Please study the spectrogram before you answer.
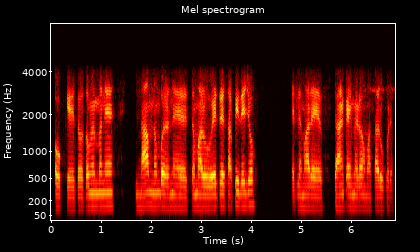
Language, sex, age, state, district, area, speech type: Gujarati, male, 18-30, Gujarat, Ahmedabad, urban, conversation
